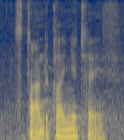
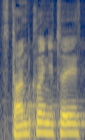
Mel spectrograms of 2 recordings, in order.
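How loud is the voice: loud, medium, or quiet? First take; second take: quiet; medium. First: It is said in a low, calm voice. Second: It is said in a slightly raised voice. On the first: The instruction is given calmly. The speaker calls it right. "loving, low, controlled voice" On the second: The instruction is repeated after being ignored. The speaker calls it wrong. "Raise voice slightly"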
